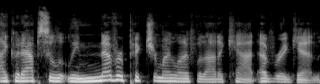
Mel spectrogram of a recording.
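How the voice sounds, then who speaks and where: Recorded very cleanly against a silent background with a dry, close sound and no echo, a man with an American accent and fairly high pitch talks at a fairly quick pace with an animated tone and lively intonation. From US and France, lives in England. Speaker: cat advocate and influencer. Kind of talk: casual interview chat. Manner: animated, talkative, humorous.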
